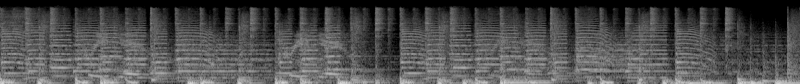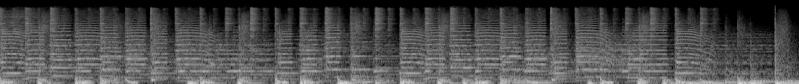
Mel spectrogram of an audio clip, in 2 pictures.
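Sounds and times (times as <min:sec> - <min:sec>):
latin music loop: 0:00.0 - 0:15.4.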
